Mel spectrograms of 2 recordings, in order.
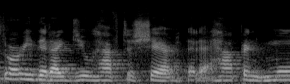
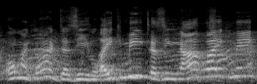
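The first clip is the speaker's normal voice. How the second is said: loud, higher, laughing self-quote; 7 semitones higher, 8 dB louder than usual. Retold or imitated. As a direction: laugh through your own worry. Retelling her anxious reaction.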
